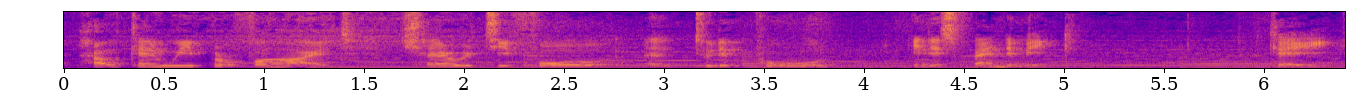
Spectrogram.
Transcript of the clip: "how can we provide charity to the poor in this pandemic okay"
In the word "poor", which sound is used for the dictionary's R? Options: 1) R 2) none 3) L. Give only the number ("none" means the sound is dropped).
3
